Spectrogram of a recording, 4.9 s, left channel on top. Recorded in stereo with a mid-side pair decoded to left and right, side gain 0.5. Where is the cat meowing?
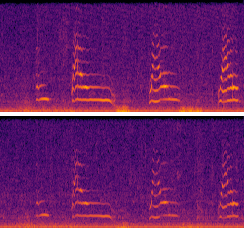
50° left; by 4.8 s 55° left.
